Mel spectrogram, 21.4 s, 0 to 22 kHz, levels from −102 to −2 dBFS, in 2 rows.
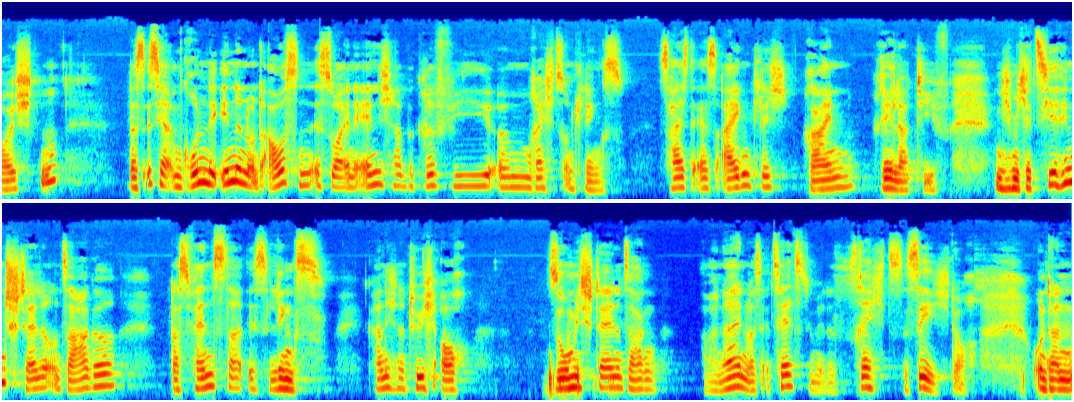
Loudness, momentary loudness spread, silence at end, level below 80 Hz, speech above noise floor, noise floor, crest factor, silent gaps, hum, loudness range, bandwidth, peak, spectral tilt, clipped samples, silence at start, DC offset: -17 LUFS; 12 LU; 0 s; -60 dBFS; 35 dB; -53 dBFS; 16 dB; none; none; 4 LU; 16 kHz; -2 dBFS; -3 dB/octave; under 0.1%; 0 s; under 0.1%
